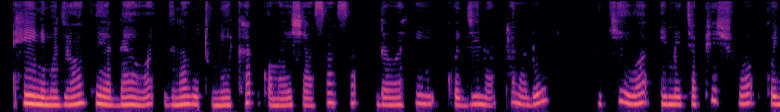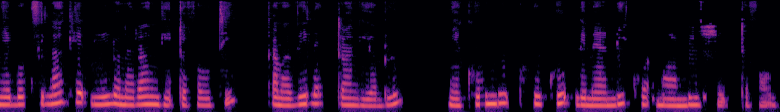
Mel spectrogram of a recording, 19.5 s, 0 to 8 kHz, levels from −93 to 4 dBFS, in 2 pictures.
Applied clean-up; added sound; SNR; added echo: none; none; none; none.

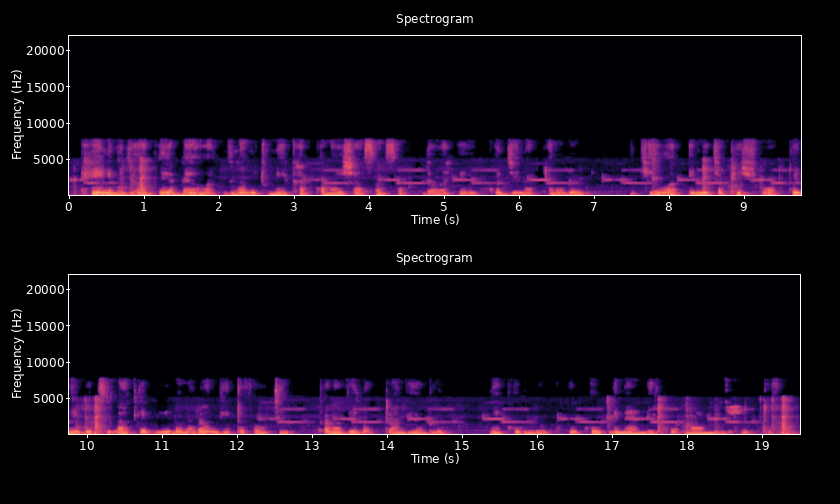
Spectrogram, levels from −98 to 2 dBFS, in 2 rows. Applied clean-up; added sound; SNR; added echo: none; Doorbell; 15 dB; reverberation time 0.2 s.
